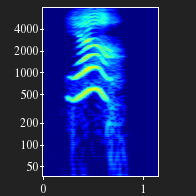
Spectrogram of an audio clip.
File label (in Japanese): "いぇあ", kawaii voice; ASMR; 1200 kawaii voice!!; 音ゲー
